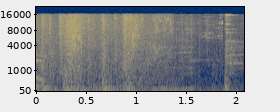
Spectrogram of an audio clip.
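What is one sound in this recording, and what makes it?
A magical blast whooshes and crackles in a game fight.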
